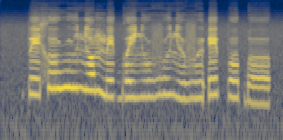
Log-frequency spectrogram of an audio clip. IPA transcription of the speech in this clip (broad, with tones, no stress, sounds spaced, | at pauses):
p e˨ x o˦ w u˦ ʎ ɔ˦ m e˨ ɡʷ e˨ ʎ u˨ v u˦ ʎ ɯ˨ v ɯ˨ ʔ e˦ p o˦ ɓ o˨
